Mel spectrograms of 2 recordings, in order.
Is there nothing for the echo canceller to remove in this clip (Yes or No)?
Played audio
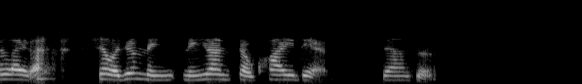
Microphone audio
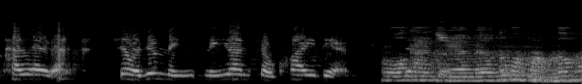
No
